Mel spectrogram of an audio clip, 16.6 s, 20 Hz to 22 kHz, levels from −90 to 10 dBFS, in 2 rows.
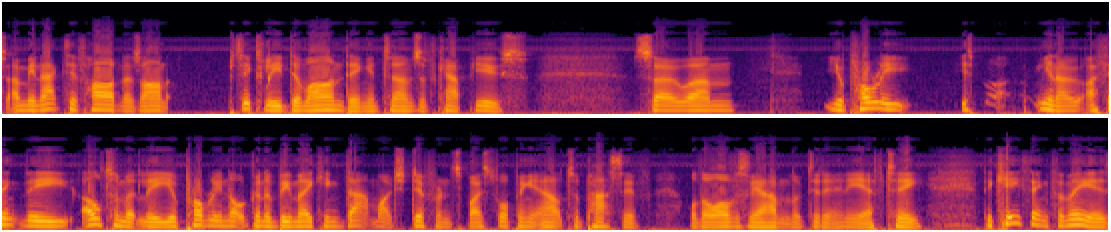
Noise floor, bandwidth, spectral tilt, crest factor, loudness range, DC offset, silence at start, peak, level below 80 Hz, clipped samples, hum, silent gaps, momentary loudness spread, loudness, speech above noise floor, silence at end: -39 dBFS; 11.5 kHz; -6.5 dB/octave; 14 dB; 3 LU; under 0.1%; 0 s; 0 dBFS; -32 dBFS; under 0.1%; none; none; 12 LU; -13 LUFS; 26 dB; 0 s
